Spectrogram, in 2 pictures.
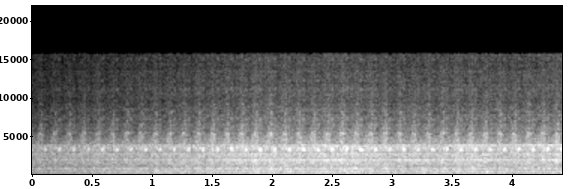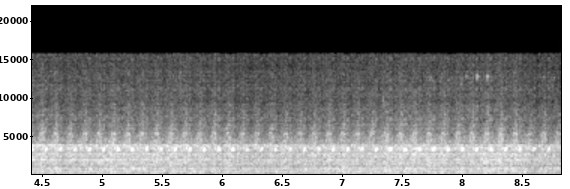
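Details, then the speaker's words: Mill cutting hole pattern into a new lathe spindle gear with a center-cutting end mill, hand-fed before switching to auto feed: steady, even high cutting hiss with light regular chatter, no squeal or grab; smooth milling cut. "it's going smooth enough so we're going to go ahead and add a little bit of auto feed here"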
